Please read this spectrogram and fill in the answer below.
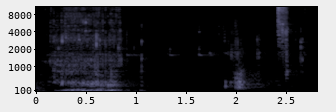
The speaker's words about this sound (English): So you can hear some ice in there. Feel free to give me a one-star rating for that. I'm going to sip this now.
